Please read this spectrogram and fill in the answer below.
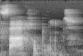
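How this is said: The word is said with a Dutch pronunciation. "Fully Dutch would be vagabond"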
